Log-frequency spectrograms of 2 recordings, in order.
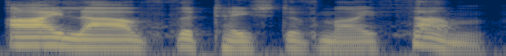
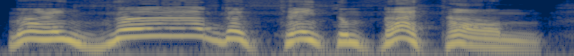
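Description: First: Said in the usual way. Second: Thumb in mouth, slow and muffled; mumbled through thumb. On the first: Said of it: "which roughly translated as". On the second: A narrator's reading. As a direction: say it with a thumb stuck in your mouth. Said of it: "he mumbled through his bottle stop digit".

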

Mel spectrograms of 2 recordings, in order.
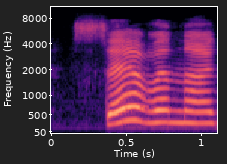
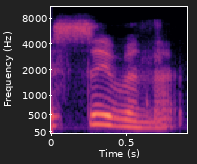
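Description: First: Севина with е instead of и; wrong variant Севина, first vowel е; е in first syllable. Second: Said in the usual way. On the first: Shown as a demonstration. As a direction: say Севина with an open e after С. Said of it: "нам потрібно вставити або". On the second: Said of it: "сивий".

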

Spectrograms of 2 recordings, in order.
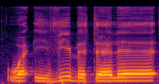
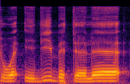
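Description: First: وإذ with a clear ذ; وإذ ابتلى with the voiced th; correct pronunciation. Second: وإذ said with a d; وإذ ابتلى heard with d instead of th; wrong pronunciation. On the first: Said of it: "وكذلك بالنسبة". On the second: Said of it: "سمعت". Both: Shown as a demonstration.

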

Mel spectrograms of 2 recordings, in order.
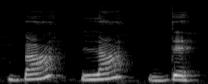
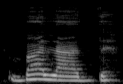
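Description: First: بالاد drawn out slowly, syllable by syllable; syllables stretched out very slowly. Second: Said in the usual way. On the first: Shown as a demonstration. Teacher stretches بالاد out for pupils, very slowly. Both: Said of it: "لا سيلاب اللي شفت فيها ال".

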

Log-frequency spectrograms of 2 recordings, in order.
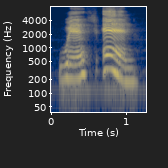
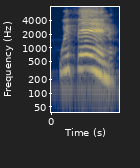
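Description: First: "Within" split in two, with-in; syllable by syllable. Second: Said in the usual way. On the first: Shown as a demonstration. Teacher giving a word to blend, said syllable by syllable. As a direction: leave a gap inside "Within". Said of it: "say the syllables in a word". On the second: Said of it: "you tell me the whole word".

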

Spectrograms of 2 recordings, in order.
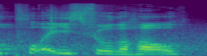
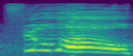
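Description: First: Softer, begging under the breath; soft plea. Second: High, loud command; urgent yell. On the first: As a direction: plead quietly after yelling. Pleading after the yell. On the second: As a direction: bark it at the players. Yelling instructions at players. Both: Real, not acted.

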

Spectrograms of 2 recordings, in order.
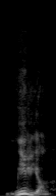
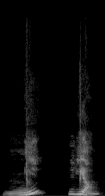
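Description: First: Said in the usual way. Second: "Milion" split as mi, lion; syllable by syllable. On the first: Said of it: "wyklaszczmy sylaby w wyrazie". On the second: Shown as a demonstration. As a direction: clap out "Milion" with a gap between syllables. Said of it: "wyklaszczmy sylaby". („Milion” sylabami: mi, lion)

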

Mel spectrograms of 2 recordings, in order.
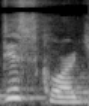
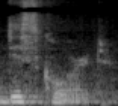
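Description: First: Said in the usual way. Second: "discord" slower and softer, as two words. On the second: Shown as a demonstration. Speaker landing wordplay for the audience, "discord" slowly as two words. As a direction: split "discord" into "dis" and "cord", slowly.

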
